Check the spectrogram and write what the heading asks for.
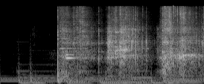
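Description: Ice cubes rattling hard inside a stainless steel cocktail shaker tin as it is shaken. The rattle starts about half a second in and stops right at the end.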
